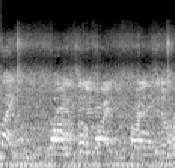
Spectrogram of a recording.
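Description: Loud voices, speech-like and continuous, over a steady low hum.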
